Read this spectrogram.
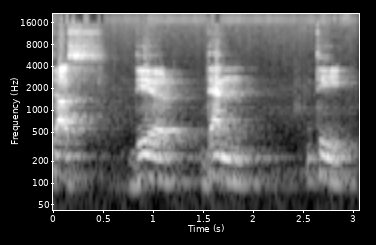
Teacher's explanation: These sounds are formed with the tongue tips behind the upper front teeth. अपर जो front teeth है इसके जो behind पे, इसको कहते हैं डेंटल साउंड।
